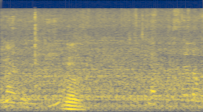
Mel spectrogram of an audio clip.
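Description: A voice says a short "oui" over a steady, faint buzzing hum that holds one pitch throughout.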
